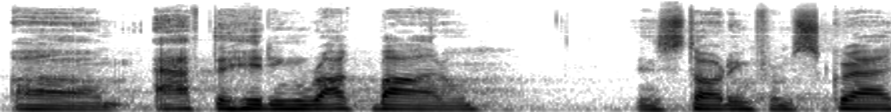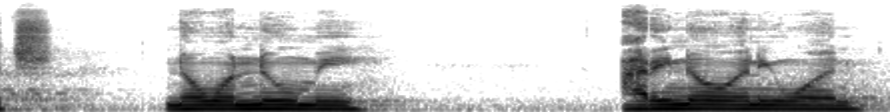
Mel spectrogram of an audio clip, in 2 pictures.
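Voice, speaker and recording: A man's voice: medium pitch, level tone, unhurried, darkish tone. A man in his thirties from Ecuador, raised in Queens, chatting casually as a podcast guest. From Ecuador, grew up in Queens, New York. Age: 30s. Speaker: podcast guest, real estate entrepreneur. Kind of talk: casual chat. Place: indoor podcast studio. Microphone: close boom-arm studio microphone. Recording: roomy studio with long reverb.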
